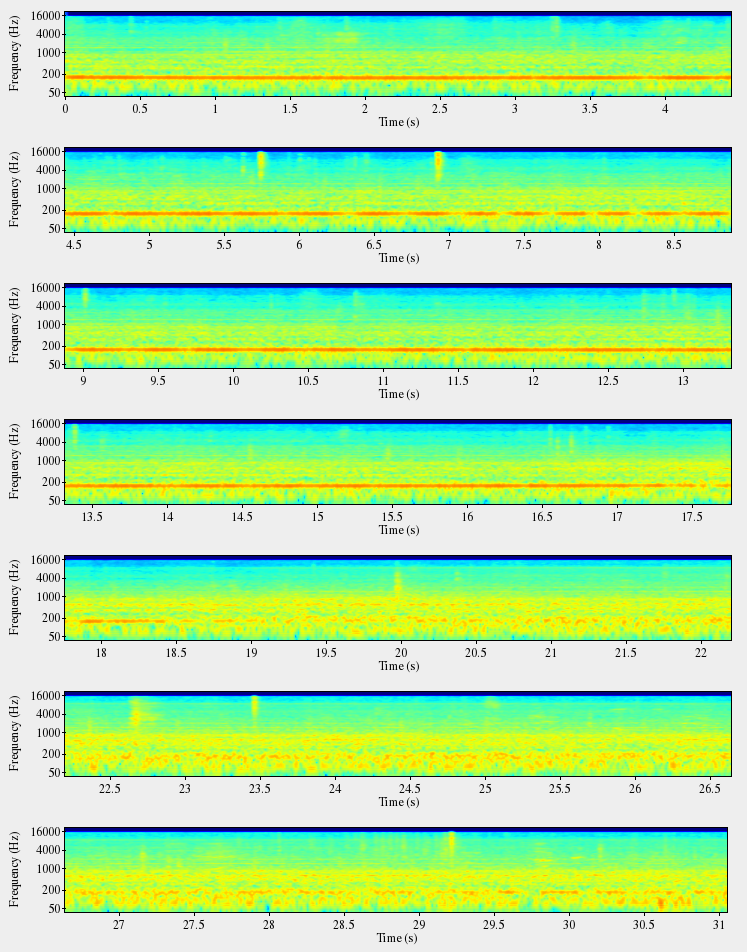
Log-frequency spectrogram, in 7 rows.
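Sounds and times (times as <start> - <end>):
jet engines rumbling: 0.0 - 31.0
strong low hum: 0.0 - 31.0
cabin air noise: 19.1 - 31.0.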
